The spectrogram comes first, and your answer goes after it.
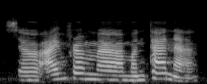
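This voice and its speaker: A woman's voice: medium pitch, expressive, a little slow, sharp tone, highs cut off. Woman guest from the Philippines, friendly and upbeat, plain voice. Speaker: guest, health worker. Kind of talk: casual chat.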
